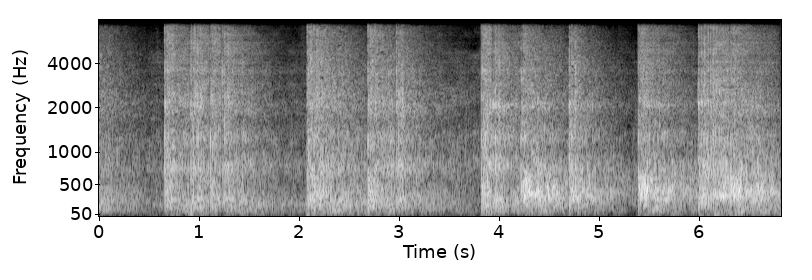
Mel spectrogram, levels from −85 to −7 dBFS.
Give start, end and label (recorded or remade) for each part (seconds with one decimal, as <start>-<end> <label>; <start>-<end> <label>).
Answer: 0.0-0.5 recorded; 0.5-2.1 remade; 2.1-3.4 recorded; 3.4-4.3 remade; 4.3-5.2 recorded; 5.2-6.8 remade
